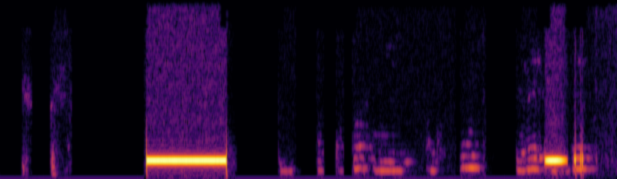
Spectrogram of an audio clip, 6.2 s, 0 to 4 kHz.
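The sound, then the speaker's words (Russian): A telephone keypad tone sounds as a number is pressed in an automated sales-line phone menu. One long, steady beep is followed by a quieter recorded voice talking, then a second, shorter tone near the end. “Для связи с отделом продаж по городу Москва нажмите 1. Для связи с отделом региональных продаж нажмите 2.”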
